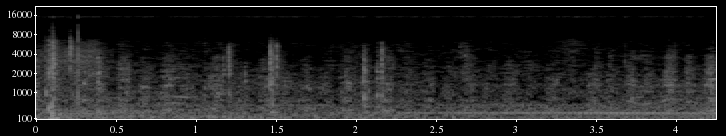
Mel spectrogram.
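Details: Rhodesian Ridgeback walking and breathing: steady, rapid, breathy panting with soft rhythmic huffs, along with light rustling and a faint low hum in the background.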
